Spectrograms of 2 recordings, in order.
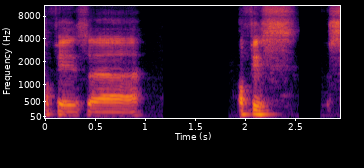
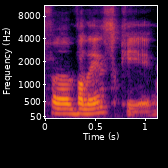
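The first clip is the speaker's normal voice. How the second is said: ordinary talk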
